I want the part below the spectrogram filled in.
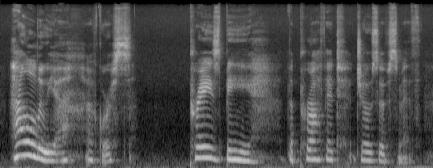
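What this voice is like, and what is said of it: Weary, exasperated sarcastic tone. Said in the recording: “Can you hear how my voice is just tired of his bullshit?”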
